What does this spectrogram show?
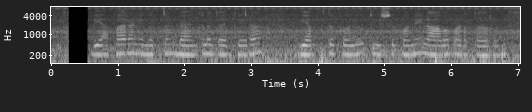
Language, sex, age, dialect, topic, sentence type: Telugu, female, 18-24, Utterandhra, banking, statement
